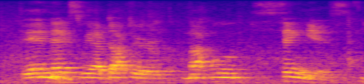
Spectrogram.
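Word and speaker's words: Mahmut Cengiz: Mahmut Cenzig. Pronounce that one right?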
